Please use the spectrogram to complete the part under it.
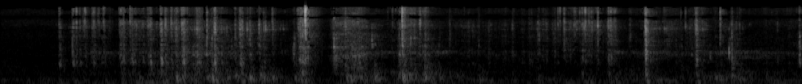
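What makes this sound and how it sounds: A small blade shaves a solid, light green oval bar of dry soap held in the palm, making quick, irregular crunchy scraping sounds. Dry, short scrapes come with a few sharp, bright peaks over a quiet background, and each stops almost at once with no ring.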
